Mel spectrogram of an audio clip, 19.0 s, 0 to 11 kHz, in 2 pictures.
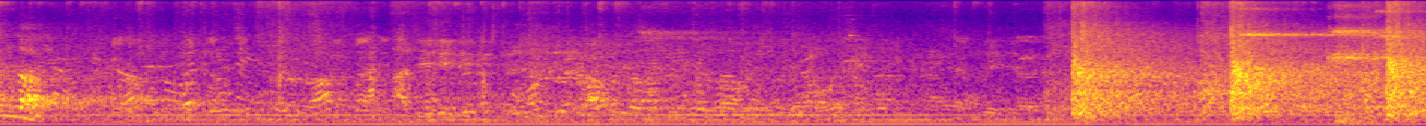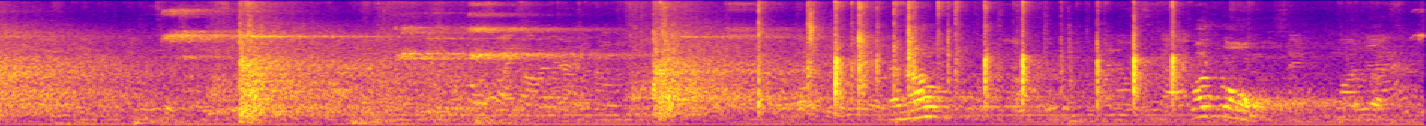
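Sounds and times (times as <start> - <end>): squash ball hits echoing: 7.0 - 14.9
shoe squeaks on wooden floor: 8.2 - 9.4, 10.5 - 13.7.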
